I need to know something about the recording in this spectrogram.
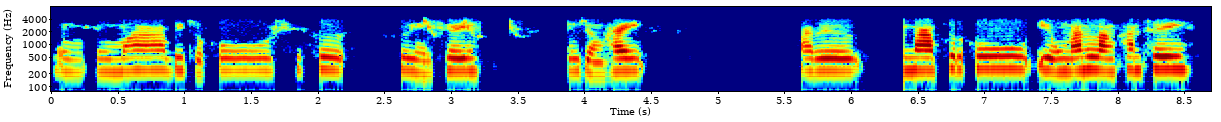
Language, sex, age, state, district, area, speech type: Bodo, female, 45-60, Assam, Kokrajhar, rural, conversation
